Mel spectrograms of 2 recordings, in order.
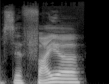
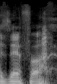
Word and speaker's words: Zephyr: Wie spricht man diesen Schuh richtig aus? Ähm, ich habe auch von Topo gehört, dass in Deutschland auch Sapphire wohl akzeptiert wird bei der Aussprache. Die Amis auf YouTube sagen Zephyr, dann ich bleibe jetzt einfach mal bei Zephyr. okay, dann einigen wir uns darauf.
